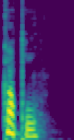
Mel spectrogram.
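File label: "couple", British English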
